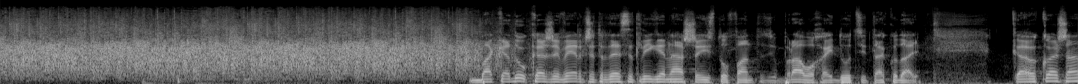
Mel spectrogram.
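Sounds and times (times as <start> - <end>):
radio show audience applauding a guest: 0.0 - 5.4
speech: 4.8 - 10.7.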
